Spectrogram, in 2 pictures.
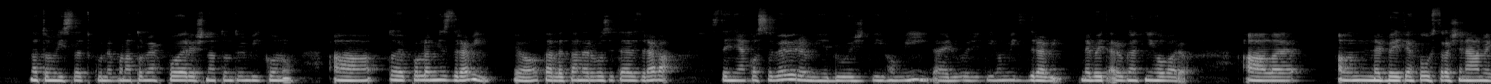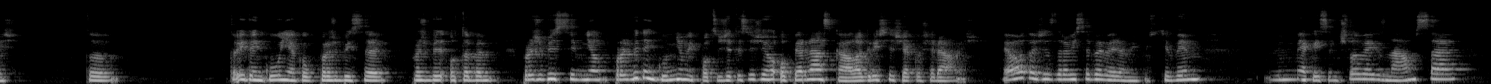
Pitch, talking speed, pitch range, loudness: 185 Hz, 185 wpm, 180-205 Hz, -25 LUFS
